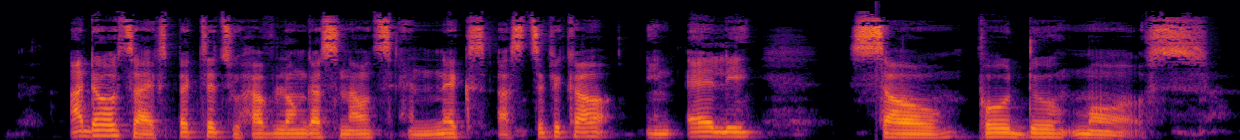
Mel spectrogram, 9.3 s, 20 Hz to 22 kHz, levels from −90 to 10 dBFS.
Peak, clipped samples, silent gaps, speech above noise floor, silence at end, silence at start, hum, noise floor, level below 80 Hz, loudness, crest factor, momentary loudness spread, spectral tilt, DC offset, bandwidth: 0 dBFS; under 0.1%; none; 45 dB; 0.25 s; 0.55 s; none; -64 dBFS; -58 dBFS; -19 LUFS; 20 dB; 10 LU; -3 dB/octave; under 0.1%; 16 kHz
